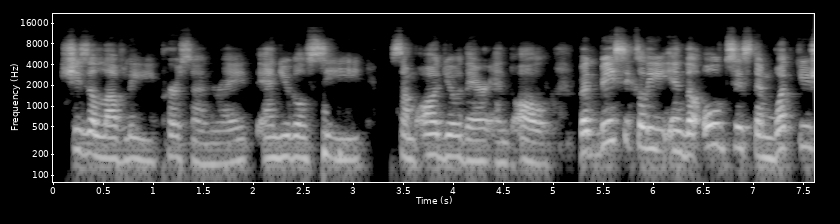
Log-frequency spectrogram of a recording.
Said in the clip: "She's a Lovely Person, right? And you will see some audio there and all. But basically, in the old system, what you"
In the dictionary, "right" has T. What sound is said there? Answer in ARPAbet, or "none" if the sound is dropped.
T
